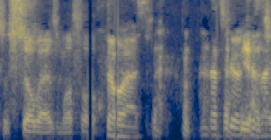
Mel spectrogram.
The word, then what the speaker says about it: psoas: say it wrong again the p is silent it's not like the p and pineapple it's a psoas muscle that's good yeah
